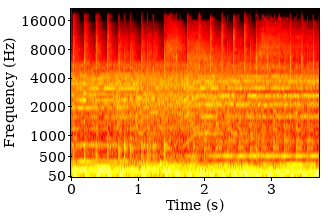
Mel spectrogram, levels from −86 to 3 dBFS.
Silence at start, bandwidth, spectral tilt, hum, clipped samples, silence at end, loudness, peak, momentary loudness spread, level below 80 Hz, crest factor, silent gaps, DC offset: 0 s; 18 kHz; -4.5 dB/octave; none; under 0.1%; 0 s; -13 LUFS; 0 dBFS; 1 LU; -18 dBFS; 12 dB; none; under 0.1%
